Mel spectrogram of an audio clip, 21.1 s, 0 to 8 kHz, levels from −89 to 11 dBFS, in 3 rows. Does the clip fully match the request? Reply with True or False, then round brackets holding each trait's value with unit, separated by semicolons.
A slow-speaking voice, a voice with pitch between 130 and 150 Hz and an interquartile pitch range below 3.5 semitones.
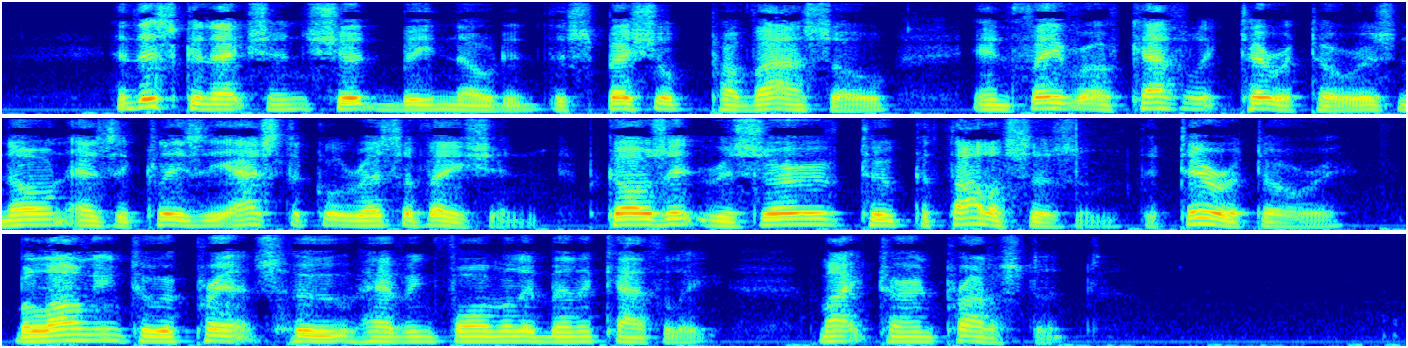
True (110 wpm; 135 Hz; 3.0 semitones)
